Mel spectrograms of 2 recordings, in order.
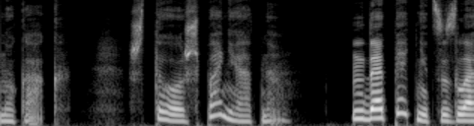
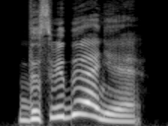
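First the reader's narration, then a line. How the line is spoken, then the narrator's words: Yelling, then guffawing. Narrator (Russian): заорал мне в спину Митяй и почему-то заржал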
